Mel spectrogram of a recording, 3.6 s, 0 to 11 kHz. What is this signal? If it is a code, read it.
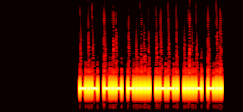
Morse code, heard as a keyed tone, about 40 wpm, 700 Hz. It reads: KK6PVD
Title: USA Call Signs - 6x Character Spacing - 40wpm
